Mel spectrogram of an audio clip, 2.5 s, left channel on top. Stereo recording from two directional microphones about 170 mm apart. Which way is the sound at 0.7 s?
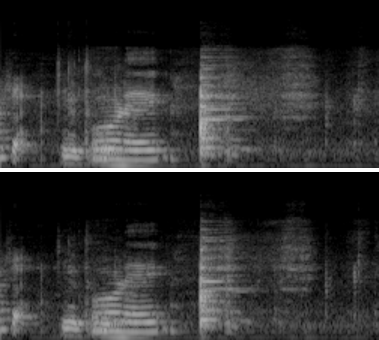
50° right (ahead or behind).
